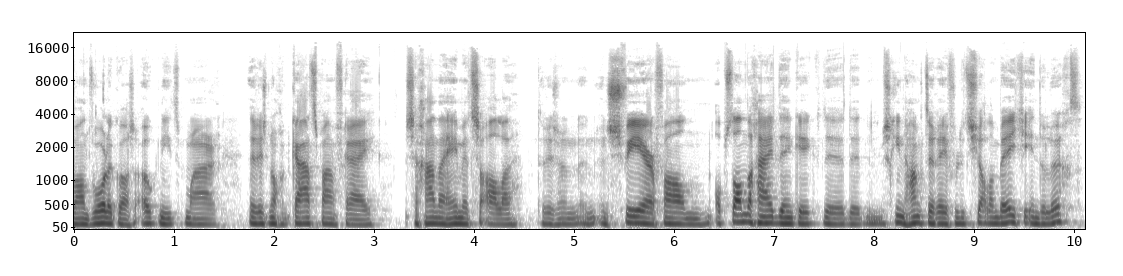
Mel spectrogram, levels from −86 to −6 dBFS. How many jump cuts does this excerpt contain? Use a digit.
0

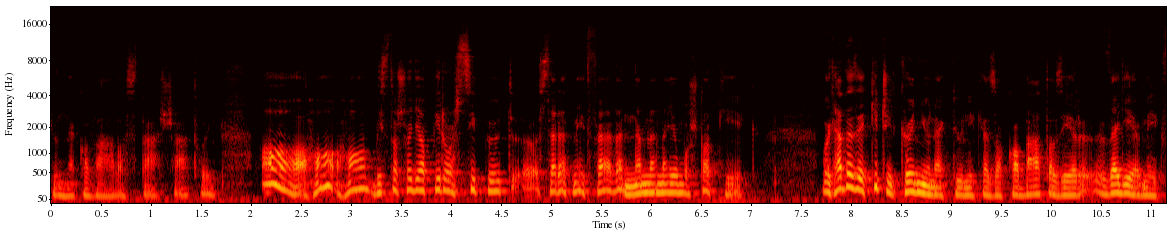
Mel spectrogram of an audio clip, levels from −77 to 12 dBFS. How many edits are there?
0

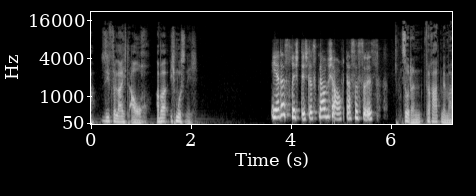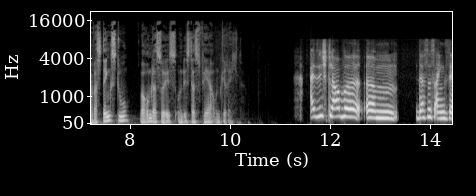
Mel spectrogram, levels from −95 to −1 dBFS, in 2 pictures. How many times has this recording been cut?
0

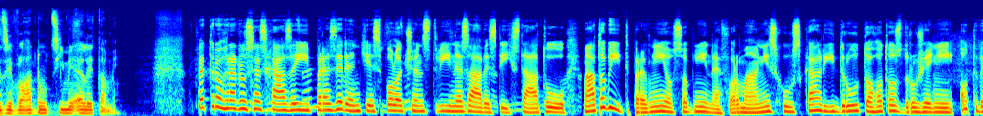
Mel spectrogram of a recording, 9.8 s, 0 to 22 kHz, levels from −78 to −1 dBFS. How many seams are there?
2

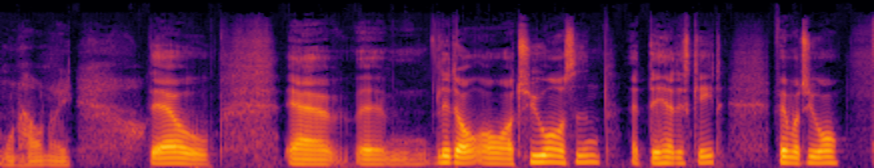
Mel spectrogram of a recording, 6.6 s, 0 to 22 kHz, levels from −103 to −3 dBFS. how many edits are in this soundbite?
1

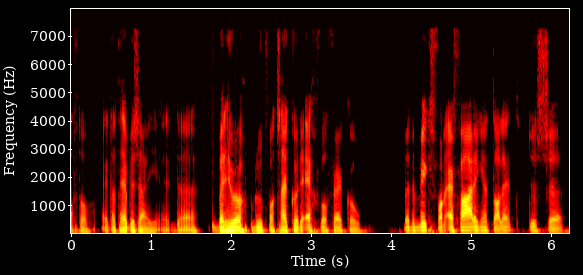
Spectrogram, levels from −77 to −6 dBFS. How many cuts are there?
2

